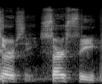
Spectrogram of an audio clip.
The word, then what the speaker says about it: Cersei: Xerxes, is how you say her name? – Cersei.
